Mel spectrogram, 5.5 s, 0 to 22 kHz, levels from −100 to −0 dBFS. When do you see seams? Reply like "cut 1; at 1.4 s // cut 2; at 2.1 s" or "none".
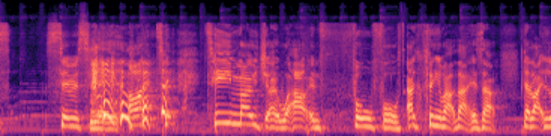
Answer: cut 1; at 4.1 s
